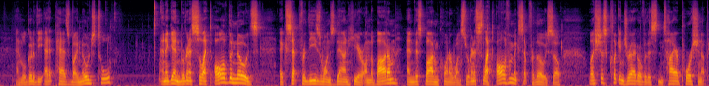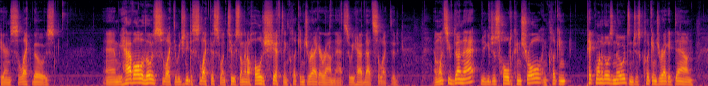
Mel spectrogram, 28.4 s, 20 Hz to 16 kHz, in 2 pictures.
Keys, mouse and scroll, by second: 2.3 click, 12.3-15.7 drag, 19.8-21.1 shift+drag, 27.3-28.3 ctrl+drag.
